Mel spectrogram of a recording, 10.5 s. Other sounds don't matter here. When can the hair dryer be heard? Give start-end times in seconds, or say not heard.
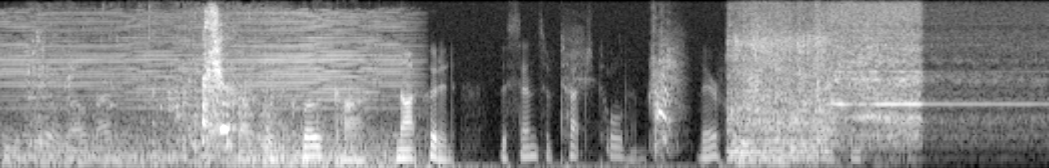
8.2-10.4.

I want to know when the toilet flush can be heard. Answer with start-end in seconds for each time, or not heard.
0.2-2.9, 7.2-8.3.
